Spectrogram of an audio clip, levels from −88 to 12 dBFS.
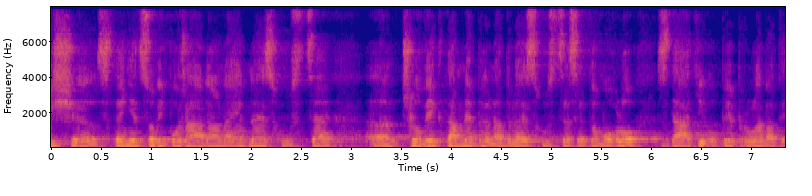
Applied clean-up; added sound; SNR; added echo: none; none; none; reverberation time 0.3 s.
